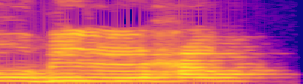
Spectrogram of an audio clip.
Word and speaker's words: بالحق: এখন এখন এই যে বিল হাক্কি শব্দটা, কফ হচ্ছে কলকলার হরফ, কলকলার হরফে যদি তাসদীদ থাকে তাহলে ওয়াকফ করলে উচ্চারণটা শক্ত হয়, কলকলার হরফে যদি তাসদীদ থাকে ওয়াকফ করলে উচ্চারণ শক্ত হয়। তাহলে এখানে কলকলা হরফে তাসদীদ আছে, ওয়াকফ করার কারণে উচ্চারণটা শক্ত হবে।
